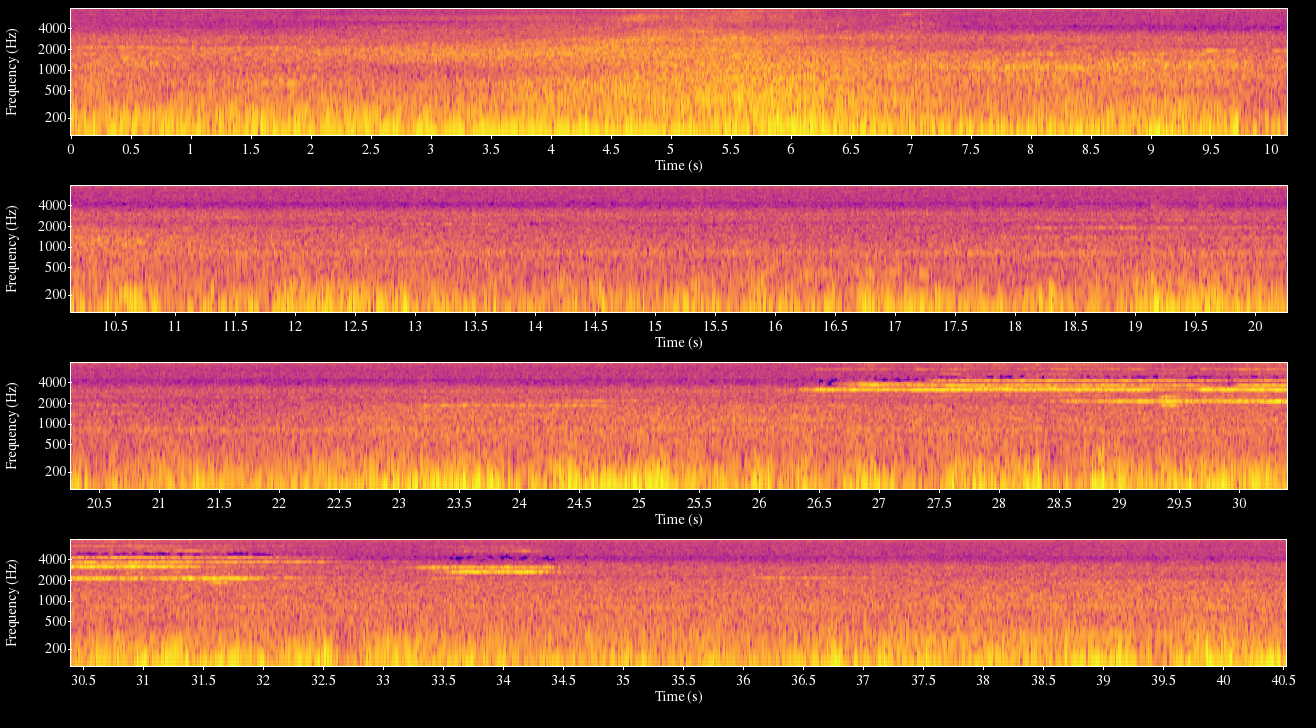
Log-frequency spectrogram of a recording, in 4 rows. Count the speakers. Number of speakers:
0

